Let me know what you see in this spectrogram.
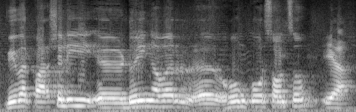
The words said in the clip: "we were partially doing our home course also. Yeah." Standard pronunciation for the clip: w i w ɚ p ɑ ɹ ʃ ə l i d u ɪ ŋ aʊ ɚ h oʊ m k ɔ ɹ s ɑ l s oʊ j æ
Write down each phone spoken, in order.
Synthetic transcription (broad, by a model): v i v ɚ p ɑ ɹ ʃ ə l i d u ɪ ŋ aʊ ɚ h oʊ m k ɔ ɹ s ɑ n s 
